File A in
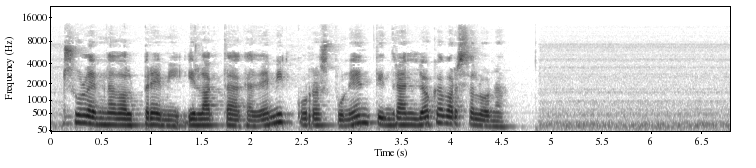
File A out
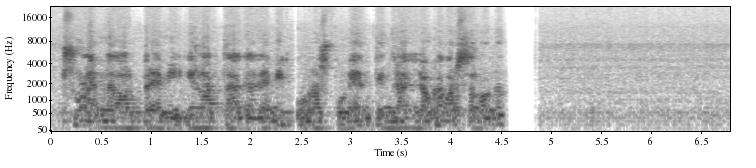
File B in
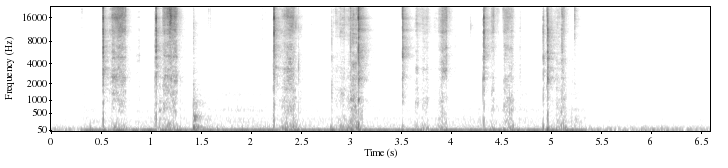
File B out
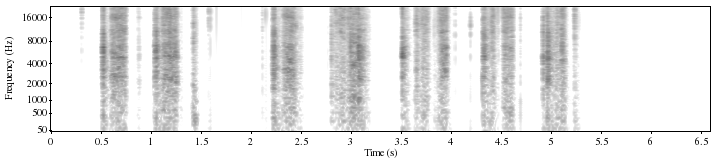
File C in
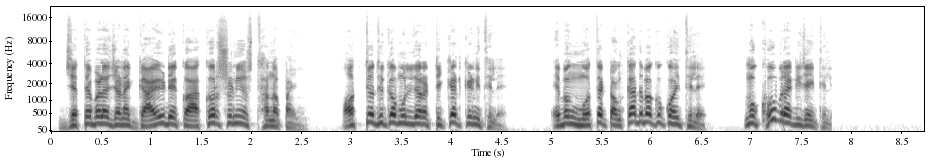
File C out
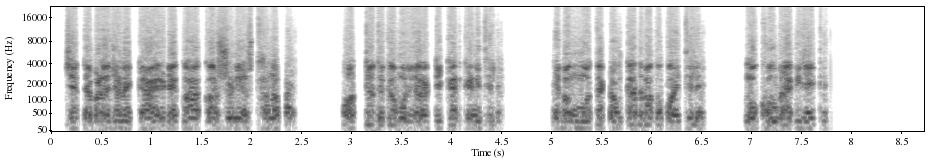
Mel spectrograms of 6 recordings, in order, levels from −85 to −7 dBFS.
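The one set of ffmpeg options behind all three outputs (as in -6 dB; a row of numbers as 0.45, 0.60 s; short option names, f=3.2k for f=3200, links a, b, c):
-filter_complex "[0:a]highpass=f=300:w=0.5412,highpass=f=300:w=1.3066,afftfilt=real='re*lt(hypot(re,im),0.251)':imag='im*lt(hypot(re,im),0.251)':win_size=1024:overlap=0.75,aeval=exprs='val(0)*sin(2*PI*65*n/s)':c=same,acrossover=split=7800[a][b];[b]acompressor=threshold=-54dB:ratio=4:attack=1:release=60[c];[a][c]amix=inputs=2:normalize=0,highshelf=f=2.7k:g=9,asplit=2[d][e];[e]acompressor=threshold=-42dB:ratio=16,volume=-3dB[f];[d][f]amix=inputs=2:normalize=0,acrusher=bits=6:mix=0:aa=0.5,equalizer=f=800:w=5:g=-3.5,volume=24.5dB,asoftclip=hard,volume=-24.5dB,afftfilt=real='re*2*eq(mod(b,4),0)':imag='im*2*eq(mod(b,4),0)':win_size=2048:overlap=0.75,volume=7.5dB"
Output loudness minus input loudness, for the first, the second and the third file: -4.5, 0.0, +1.5 LU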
